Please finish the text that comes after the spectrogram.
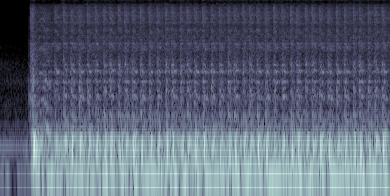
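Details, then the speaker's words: Engine on Holley Terminator X EFI, initial start: starter turns it over in steady, slightish pulses for several seconds but it never catches; battery voltage sags just under nine volts, too low to start. "So, that battery voltage is a little bit low. It's right under nine. That might not be enough to start it. So, let's go ahead and charge the battery a little bit more and then we'll give it a shot."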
